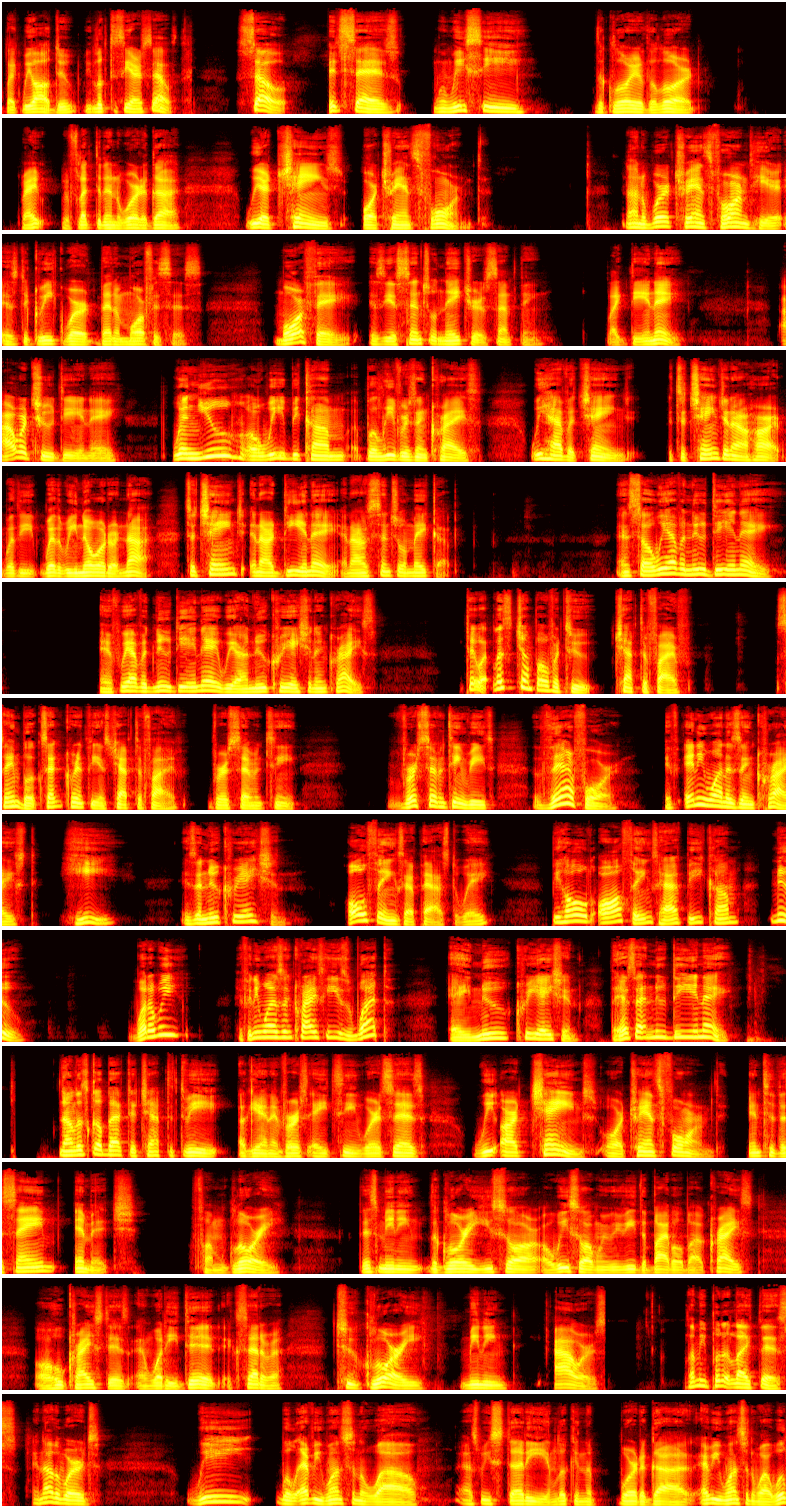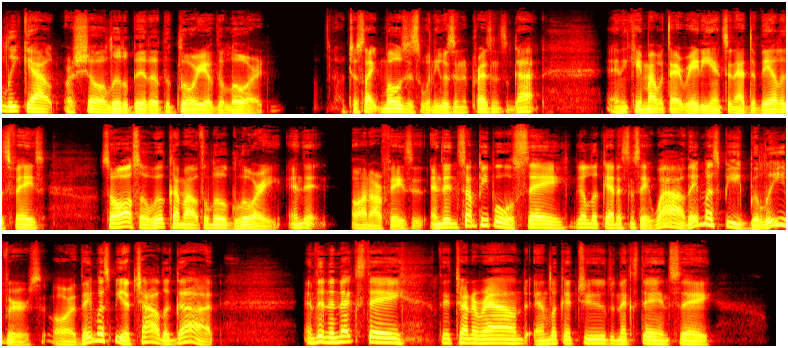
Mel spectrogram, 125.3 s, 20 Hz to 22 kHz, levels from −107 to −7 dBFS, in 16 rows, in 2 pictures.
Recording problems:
none

